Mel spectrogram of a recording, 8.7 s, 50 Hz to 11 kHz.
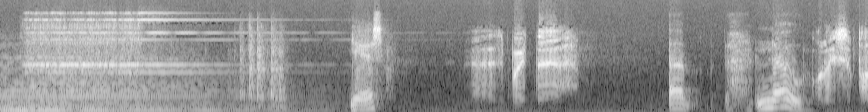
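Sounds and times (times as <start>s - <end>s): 
old telephone bell ringing in an office: 0.2s - 4.6s
speech: 3.5s - 4.0s, 6.7s - 8.6s.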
